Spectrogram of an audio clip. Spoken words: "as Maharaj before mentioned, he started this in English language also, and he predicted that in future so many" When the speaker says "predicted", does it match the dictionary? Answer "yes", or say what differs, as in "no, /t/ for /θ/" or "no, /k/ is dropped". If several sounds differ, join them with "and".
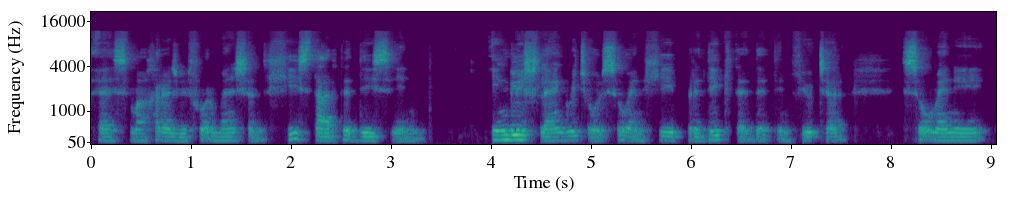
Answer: yes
